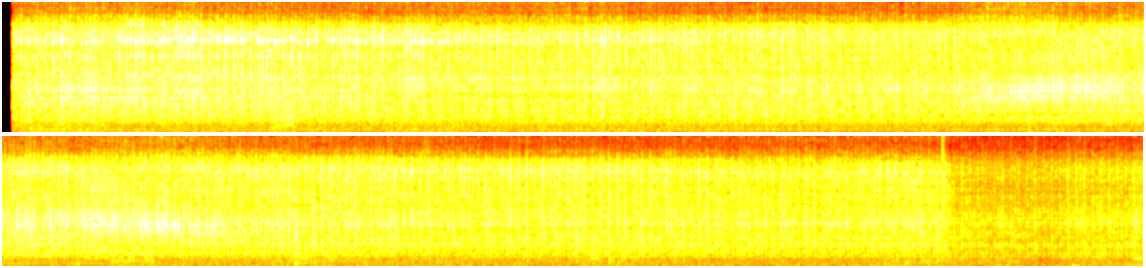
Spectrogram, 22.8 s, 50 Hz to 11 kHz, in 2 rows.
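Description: Fiat 640 tractor's diesel engine running steadily while the tractor is loaded onto a truck bed.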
